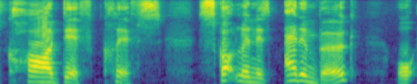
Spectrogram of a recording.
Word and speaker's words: Edinburgh: Scotland is Edinburgh, or Edinburgh. I like to call it Edinburgh to help me memorize that it's like an iceberg.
